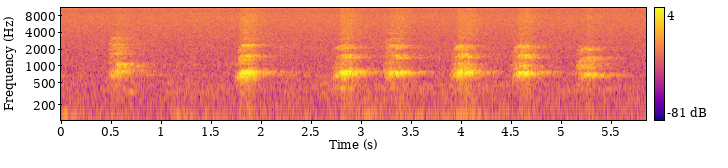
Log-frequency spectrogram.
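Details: A dog barking persistently, presumably nuisance barking heard by neighbours: a string of about six sharp, mid-pitched barks at roughly one-second intervals after an opening bark, over a faint low background hum.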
